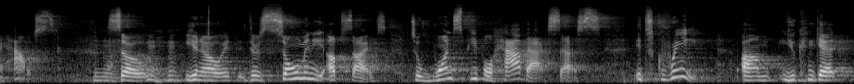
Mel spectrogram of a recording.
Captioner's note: laughter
